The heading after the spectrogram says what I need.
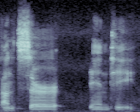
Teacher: We almost swallow this T sound. So it sounds like uncertainty.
